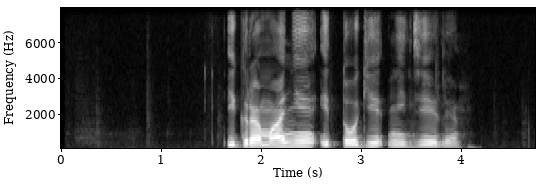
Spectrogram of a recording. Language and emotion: Russian, neutral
